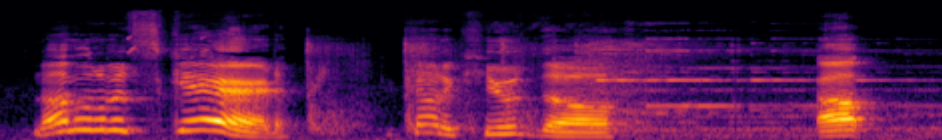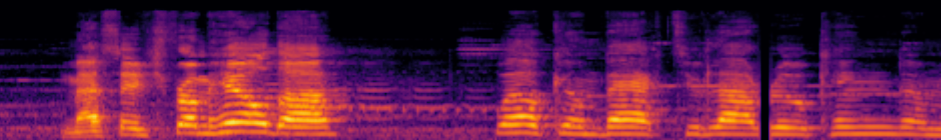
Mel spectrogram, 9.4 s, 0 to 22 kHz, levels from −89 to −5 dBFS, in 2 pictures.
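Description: The audio has two blocks of digital silence, where the signal drops straight to silence and returns with no fade. The first, at 3.67 s, lasts only about 9 ms, so it registers as a tick or brief dip, not as a gap. The second runs from 8.50 to 8.56 s, a 60 ms hole. Such blocks come from an output buffer that was not filled in time or from a calculation that produced invalid values.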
